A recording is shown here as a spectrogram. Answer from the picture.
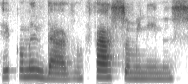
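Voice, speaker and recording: A woman speaks in a plain, everyday voice. Her pace is fairly slow and her intonation fairly even. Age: 20s. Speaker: photoshoot client. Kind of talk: casual chat.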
